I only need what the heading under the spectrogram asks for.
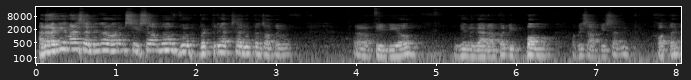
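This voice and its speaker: A male pastor preaching a lively sermon, switching between Indonesian and English and putting questions to the congregation. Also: on the high side, normal speed, a little hiss or hum. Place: church hall. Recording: echoey church hall, mic at a distance.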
